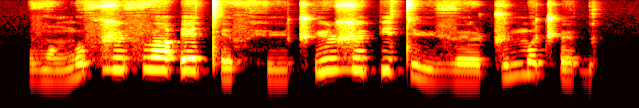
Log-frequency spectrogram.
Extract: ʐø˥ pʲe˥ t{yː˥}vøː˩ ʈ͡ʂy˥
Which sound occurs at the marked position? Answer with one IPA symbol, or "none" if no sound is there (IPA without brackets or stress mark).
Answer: yː˩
